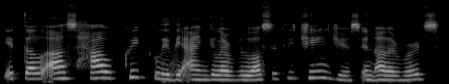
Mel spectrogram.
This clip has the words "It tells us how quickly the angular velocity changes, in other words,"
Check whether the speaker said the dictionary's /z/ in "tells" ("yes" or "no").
no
